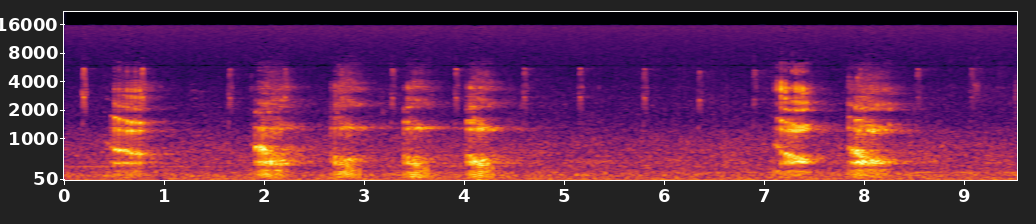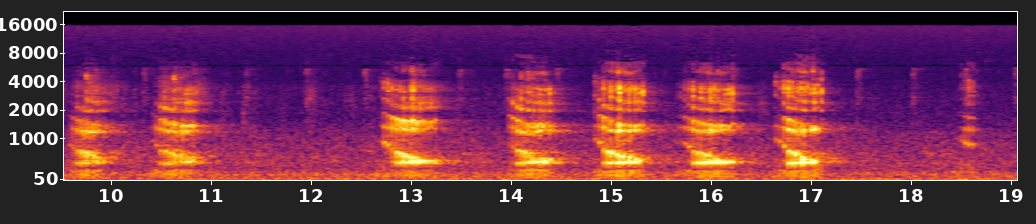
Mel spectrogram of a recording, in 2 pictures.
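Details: Rutting fallow deer on 18 October 2021, Amsterdam Water Supply Dunes: bouts of hoarse, burping groans, each short and rhythmic, broken by brief pauses, growing louder toward the end, roughly seventeen groans in all.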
